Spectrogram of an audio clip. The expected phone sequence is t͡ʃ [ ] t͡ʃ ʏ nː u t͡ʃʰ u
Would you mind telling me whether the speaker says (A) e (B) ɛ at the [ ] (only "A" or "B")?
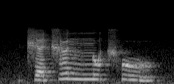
B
